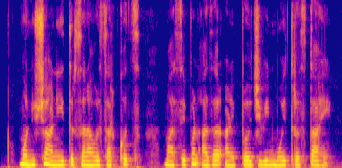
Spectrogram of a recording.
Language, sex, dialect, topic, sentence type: Marathi, female, Northern Konkan, agriculture, statement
